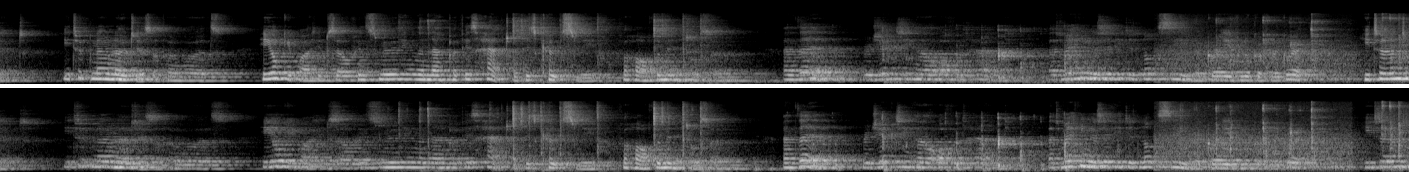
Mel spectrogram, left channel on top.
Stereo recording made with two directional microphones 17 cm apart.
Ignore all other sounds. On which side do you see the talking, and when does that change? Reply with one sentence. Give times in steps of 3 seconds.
In this clip you hear the talking on the left from 0 s, on the right from 6 s and on the left from 12 s.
